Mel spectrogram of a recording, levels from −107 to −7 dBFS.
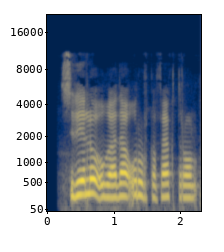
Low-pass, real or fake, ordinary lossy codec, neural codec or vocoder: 10.8 kHz; real; MP3, 64 kbps; none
